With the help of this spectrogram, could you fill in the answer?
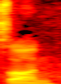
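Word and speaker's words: Sunn O))): Now there are artists like Boris and my personal favorite sono pronounced sun etc.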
